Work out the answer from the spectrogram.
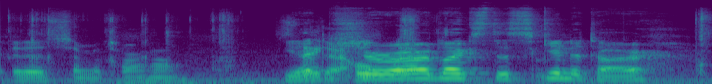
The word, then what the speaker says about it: scimitar: No, it's pronounced scimitar. The c is silent, but I know that I always pronounce it skimar because I think it sounds cooler.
